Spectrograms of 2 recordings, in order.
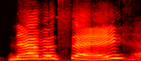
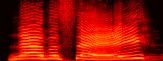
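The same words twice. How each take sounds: No difference in how they are said.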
